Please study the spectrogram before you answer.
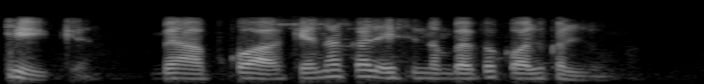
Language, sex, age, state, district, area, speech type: Urdu, male, 18-30, Uttar Pradesh, Ghaziabad, rural, conversation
